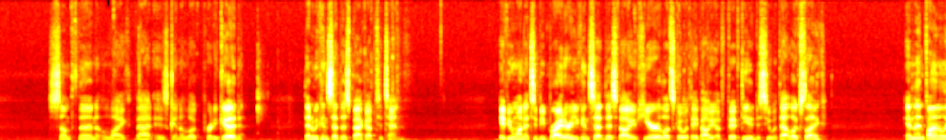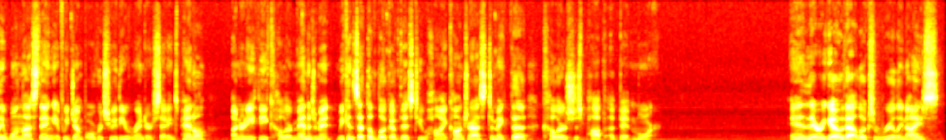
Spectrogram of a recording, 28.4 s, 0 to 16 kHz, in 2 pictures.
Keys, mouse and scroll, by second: 4.4-4.9 scroll up 1, 4.9-8.1 drag, 9.4-12.8 drag, 12.9 scroll up 2, 13.8 ctrl+s, 15.4 click, 17.1 scroll down 1, 17.8-18.5 scroll down 8, 20.7-22.8 drag, 22.8 scroll down 3, 23.3 z.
